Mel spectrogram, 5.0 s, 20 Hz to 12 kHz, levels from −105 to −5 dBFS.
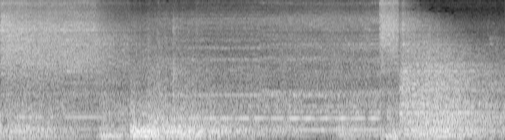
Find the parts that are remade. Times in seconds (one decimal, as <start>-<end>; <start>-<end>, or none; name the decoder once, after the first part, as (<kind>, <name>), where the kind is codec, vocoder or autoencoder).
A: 0.6-1.5 (codec, SNAC); 2.6-4.0

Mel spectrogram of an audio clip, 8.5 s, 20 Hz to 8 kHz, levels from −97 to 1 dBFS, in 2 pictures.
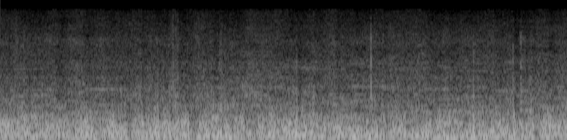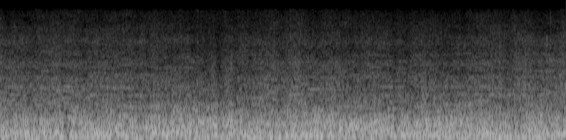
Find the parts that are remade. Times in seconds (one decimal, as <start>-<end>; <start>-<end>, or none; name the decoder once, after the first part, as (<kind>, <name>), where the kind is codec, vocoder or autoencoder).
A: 0.0-1.0 (codec, SNAC); 1.7-8.5

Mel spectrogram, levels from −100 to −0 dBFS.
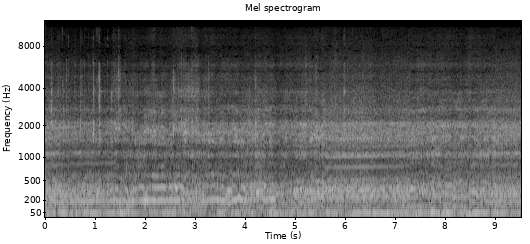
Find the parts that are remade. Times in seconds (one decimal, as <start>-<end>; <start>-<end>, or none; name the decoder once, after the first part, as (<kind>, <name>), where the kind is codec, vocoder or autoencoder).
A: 1.4-5.6 (codec, SNAC); 7.3-9.0

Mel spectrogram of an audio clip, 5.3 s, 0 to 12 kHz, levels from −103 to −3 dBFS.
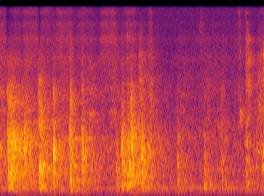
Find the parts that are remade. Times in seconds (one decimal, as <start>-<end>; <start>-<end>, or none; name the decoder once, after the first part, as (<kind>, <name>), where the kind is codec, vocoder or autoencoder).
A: none

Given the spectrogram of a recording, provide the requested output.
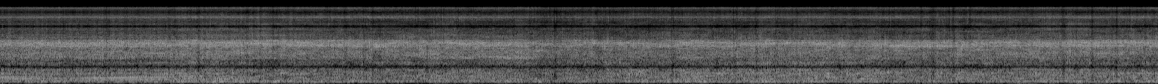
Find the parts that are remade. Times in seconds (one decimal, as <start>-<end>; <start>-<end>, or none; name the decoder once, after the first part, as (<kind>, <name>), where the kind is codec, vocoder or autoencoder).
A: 1.7-11.6 (codec, SNAC)

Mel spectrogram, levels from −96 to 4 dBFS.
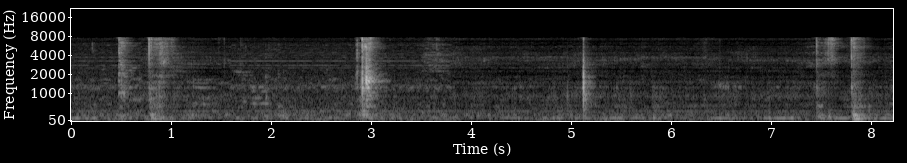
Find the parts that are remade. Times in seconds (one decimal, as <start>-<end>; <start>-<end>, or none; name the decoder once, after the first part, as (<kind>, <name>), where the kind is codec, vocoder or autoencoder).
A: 0.7-1.6 (codec, SNAC); 3.8-8.2

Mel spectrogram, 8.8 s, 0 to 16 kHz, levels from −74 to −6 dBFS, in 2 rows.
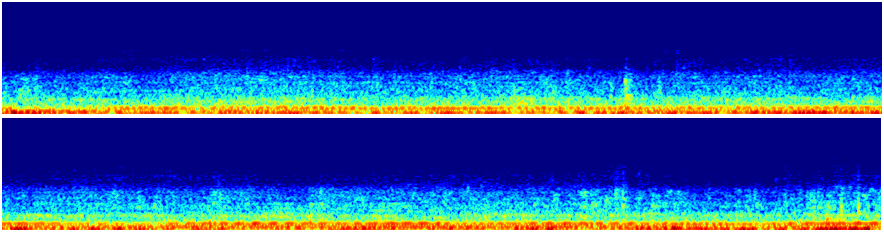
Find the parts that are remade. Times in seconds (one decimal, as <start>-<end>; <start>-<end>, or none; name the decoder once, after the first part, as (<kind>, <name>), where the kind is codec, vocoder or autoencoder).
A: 0.4-1.2 (codec, SNAC); 4.0-6.6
